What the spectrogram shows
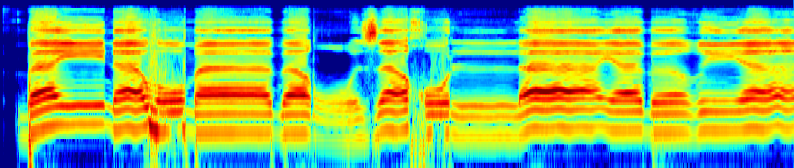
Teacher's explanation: Pada lafal bainahuma di sini ada ya sukun, didahului dengan fathah. Ini bacaan lin lagi, lembut dalam pelafalannya.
